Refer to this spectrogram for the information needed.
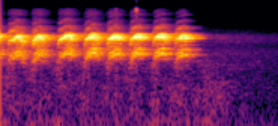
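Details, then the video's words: Young green leafbird singing actively: a quick series of seven bright, evenly spaced chirping notes over about one and a half seconds, then silence. "Cucak ijo muda super gacor"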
